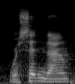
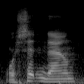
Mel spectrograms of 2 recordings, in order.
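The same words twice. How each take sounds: The two takes are said the same way.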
